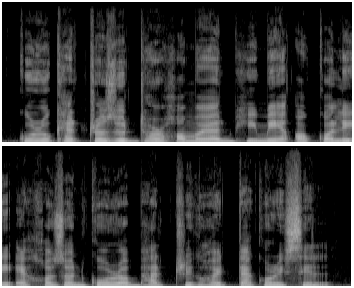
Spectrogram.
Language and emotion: Assamese, neutral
